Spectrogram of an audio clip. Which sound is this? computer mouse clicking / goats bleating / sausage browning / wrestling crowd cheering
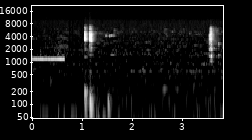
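computer mouse clicking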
